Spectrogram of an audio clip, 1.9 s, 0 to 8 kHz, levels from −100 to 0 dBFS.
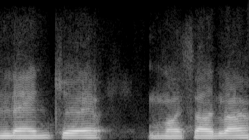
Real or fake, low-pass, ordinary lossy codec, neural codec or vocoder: fake; 7.2 kHz; Opus, 16 kbps; codec, 16 kHz, 1 kbps, FreqCodec, larger model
